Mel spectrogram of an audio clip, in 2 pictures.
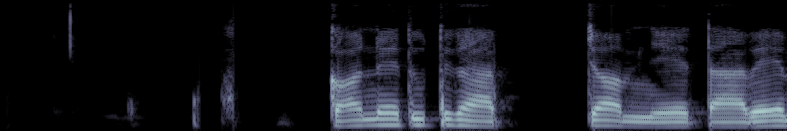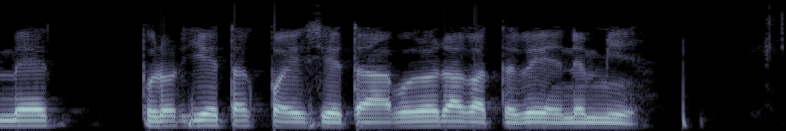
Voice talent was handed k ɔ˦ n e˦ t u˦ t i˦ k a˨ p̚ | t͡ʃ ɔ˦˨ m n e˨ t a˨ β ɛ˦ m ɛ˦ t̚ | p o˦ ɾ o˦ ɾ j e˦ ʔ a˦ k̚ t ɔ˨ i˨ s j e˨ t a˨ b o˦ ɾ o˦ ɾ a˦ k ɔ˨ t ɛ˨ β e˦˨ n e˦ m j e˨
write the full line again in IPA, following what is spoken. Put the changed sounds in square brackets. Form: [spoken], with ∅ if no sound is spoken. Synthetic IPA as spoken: k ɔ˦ n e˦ t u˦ t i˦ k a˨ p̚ | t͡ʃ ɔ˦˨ m [ɲ] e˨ t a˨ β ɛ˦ m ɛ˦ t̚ | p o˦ ɾ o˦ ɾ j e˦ [t] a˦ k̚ [p] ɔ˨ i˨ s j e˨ t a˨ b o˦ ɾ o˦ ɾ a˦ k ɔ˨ t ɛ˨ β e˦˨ n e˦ m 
